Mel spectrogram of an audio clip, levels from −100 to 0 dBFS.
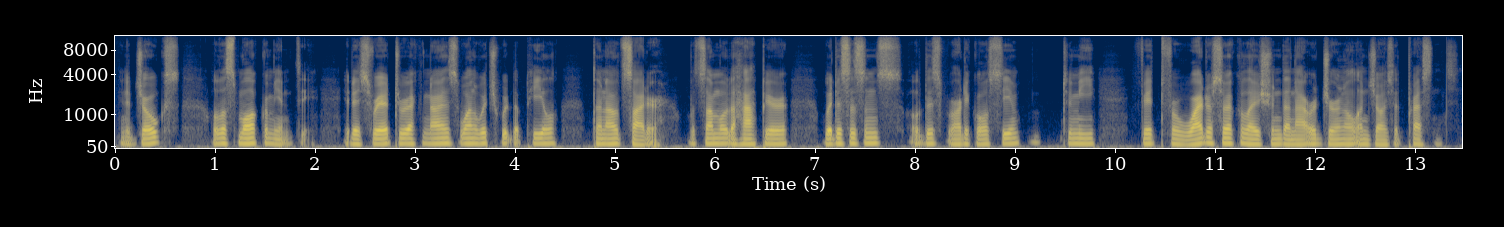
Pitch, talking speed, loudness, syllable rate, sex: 110 Hz, 185 wpm, -22 LUFS, 5.8 syllables/s, male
